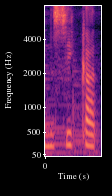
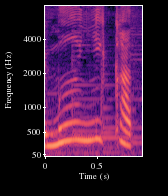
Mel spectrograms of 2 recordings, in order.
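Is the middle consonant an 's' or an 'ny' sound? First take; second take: s; ny. First: The middle consonant is an s sound. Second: The middle consonant is an ny sound. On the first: The speaker calls it wrong. "bukan mensikat" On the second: The speaker calls it right. "jadi menyikat"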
